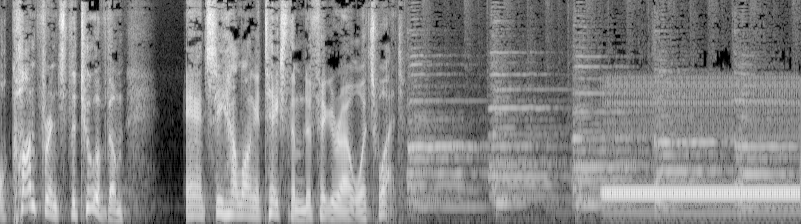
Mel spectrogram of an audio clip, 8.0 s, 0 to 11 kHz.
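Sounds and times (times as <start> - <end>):
speech: 0.0 - 4.3
brief electronic phone dialing tones: 6.0 - 7.9.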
